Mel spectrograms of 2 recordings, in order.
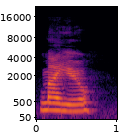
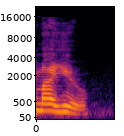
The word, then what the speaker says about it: Mailloux: But it was the draft pick made – by the Montreal Canadiens at number 31 overall from the London Knights, Logan Mailloux. – Thank you. Logan Mailloux.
